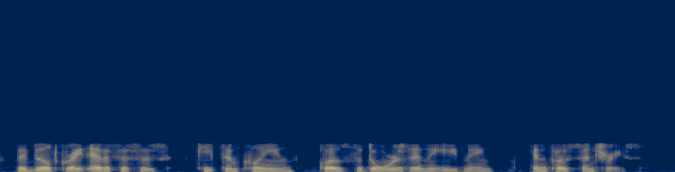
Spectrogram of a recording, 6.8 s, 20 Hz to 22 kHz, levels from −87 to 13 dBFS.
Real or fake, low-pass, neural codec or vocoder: fake; 3.6 kHz; autoencoder, 48 kHz, 128 numbers a frame, DAC-VAE, trained on Japanese speech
